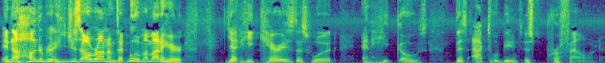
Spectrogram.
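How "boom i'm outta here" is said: high, loud, punchy exit line; gleeful getaway. Acted. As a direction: toss it out as if bolting. Son gleefully escaping his father.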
